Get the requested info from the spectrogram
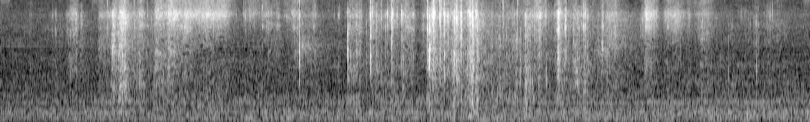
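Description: Thin plastic film crinkling and crackling as it is handled, in irregular bursts with sharp clicks for several seconds, loudest about halfway through.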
